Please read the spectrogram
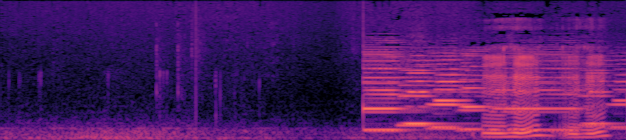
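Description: A short, loud musical jingle, a yawning theme played whenever a co-host yawns, kicks in after a few seconds of low rumbling noise, its bright tones stepping and then sliding downward in pitch.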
